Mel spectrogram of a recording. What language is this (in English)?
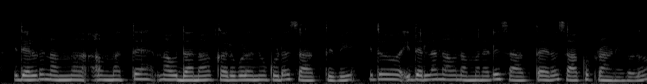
Kannada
